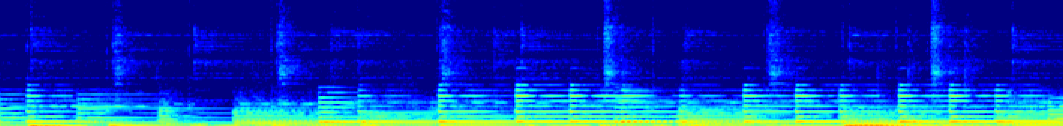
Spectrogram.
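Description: Grand piano playing jazz chords with a bass line moving beneath, about two notes a second.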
